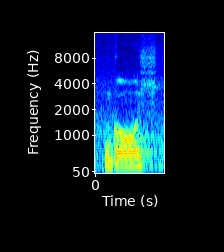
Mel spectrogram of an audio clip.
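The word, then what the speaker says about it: gauche: गोश। गोशिया word आता है जी ए यू सी एच की स्पेलिंग याद रखनी है।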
